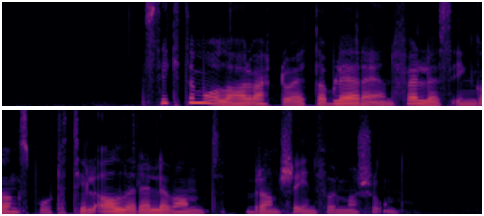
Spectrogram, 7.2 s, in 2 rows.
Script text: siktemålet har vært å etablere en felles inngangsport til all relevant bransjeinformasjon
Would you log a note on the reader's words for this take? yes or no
no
